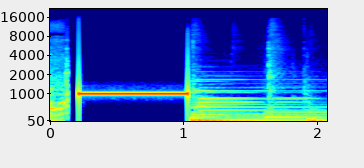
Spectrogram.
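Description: A single steady electronic beep at one pitch, loud, cutting in abruptly and lasting just under a second, then stopping dead. Music with plucked notes starts right after it.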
